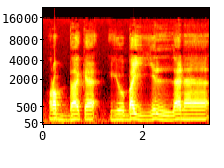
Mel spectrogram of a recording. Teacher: رو زبر کی وجہ سے پر پڑھا جائے گا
